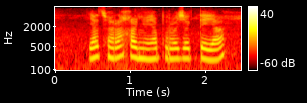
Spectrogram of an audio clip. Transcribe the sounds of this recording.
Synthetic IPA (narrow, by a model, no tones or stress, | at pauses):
jat͡sʰwaɾaχaɲɔjapʊrɔd͡ʒɛk̚tɛja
